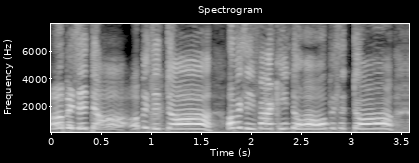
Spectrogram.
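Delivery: put-on very high, loud German-accented scream; German man screaming. German passenger at the blocked exit, frantic German-accented screaming. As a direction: imitate a panicked German shrieking repeatedly. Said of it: "this German dude, and he's going".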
